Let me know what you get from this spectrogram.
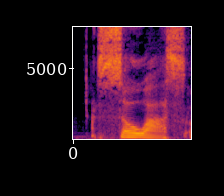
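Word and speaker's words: psoas: SOAS. Okay, thanks, Bonnie. Sorry, silent P in the beginning.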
